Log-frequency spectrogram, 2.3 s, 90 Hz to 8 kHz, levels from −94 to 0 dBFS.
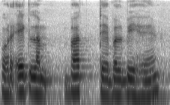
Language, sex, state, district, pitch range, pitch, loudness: Hindi, male, Arunachal Pradesh, Papum Pare, 135-155 Hz, 140 Hz, -18 LUFS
